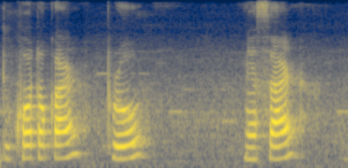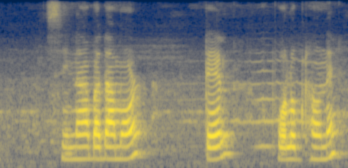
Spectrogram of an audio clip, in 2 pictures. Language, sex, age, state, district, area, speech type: Assamese, female, 45-60, Assam, Jorhat, urban, read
